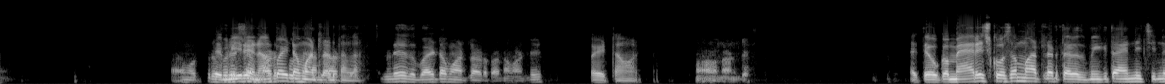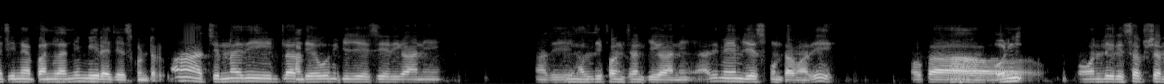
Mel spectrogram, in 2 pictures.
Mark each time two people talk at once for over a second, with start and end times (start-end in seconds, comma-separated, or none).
2.1-3.5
